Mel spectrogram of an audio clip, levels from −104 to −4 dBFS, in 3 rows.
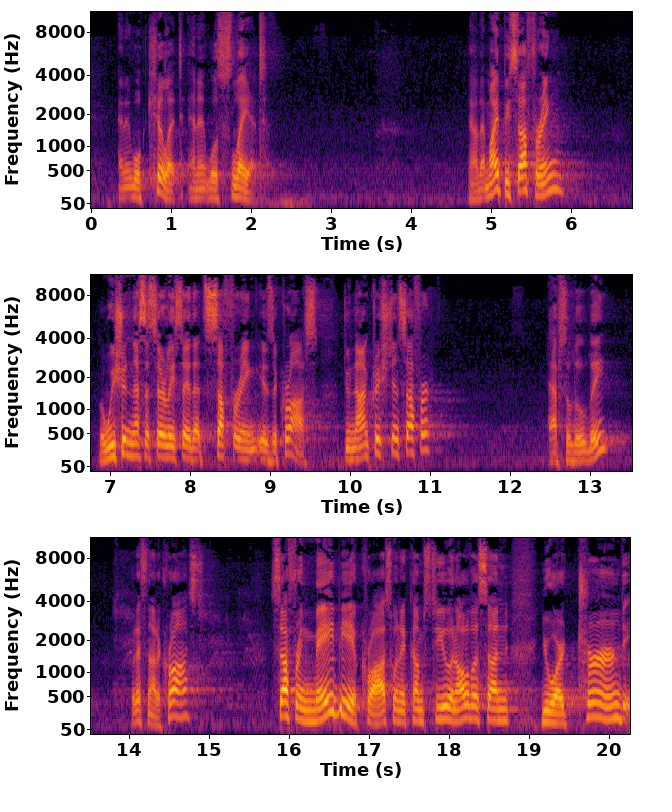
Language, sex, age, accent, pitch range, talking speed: English, male, 40-59, American, 120-180 Hz, 155 wpm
